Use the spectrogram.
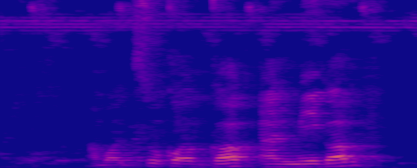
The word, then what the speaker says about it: Magog: So this is Magog. Pronunciation in the Hebrew is Magawag. Right? Pronunciation is Magawag. That's Magog. In the Hebrew, get this. So that's Magog or Magawag in the ancient Hebrew.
